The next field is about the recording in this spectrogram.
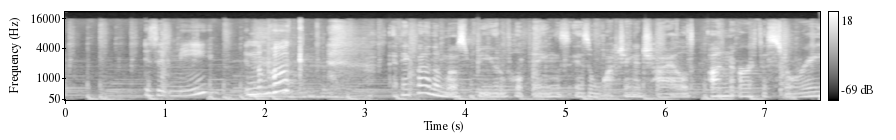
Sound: laugh

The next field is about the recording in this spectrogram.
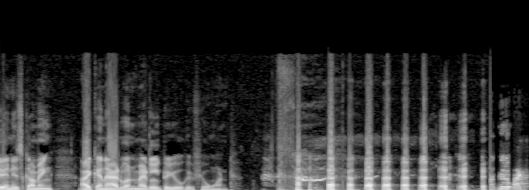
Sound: both laugh

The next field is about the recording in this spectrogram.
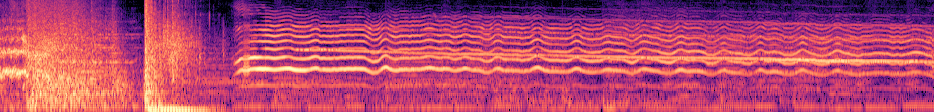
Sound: crashing; screaming

